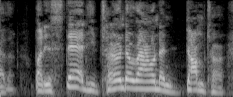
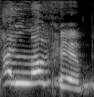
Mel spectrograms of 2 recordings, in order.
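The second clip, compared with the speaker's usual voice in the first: mock tearful; 9 semitones higher, 3 dB louder, slower than usual. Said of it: "she's crying".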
